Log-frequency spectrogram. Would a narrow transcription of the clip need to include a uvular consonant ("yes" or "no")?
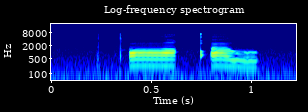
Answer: yes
